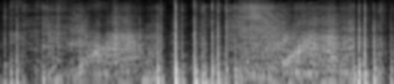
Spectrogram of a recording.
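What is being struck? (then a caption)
Kraft paper card. A kraft-paper Christmas card held in both hands while nails scratch and tap its printed front. Soft, papery scratching sweeps rise and fade twice, broken up by sharp, dry taps that come in quick irregular clusters, the loudest near the middle and the end.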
